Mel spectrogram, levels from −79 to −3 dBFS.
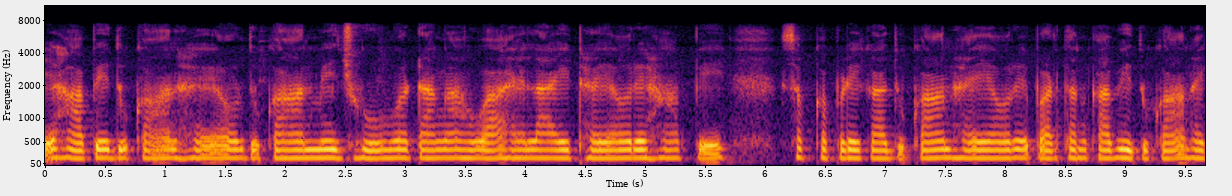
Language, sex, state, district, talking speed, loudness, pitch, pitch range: Hindi, female, Uttarakhand, Tehri Garhwal, 175 wpm, -16 LUFS, 170 Hz, 165-175 Hz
